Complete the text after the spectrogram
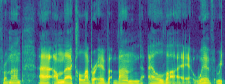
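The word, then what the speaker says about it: EL VY: That, you know, they've called themselves Elvy, I think it's pronounced. It's Elvy. According to a press release, it rhymes with hell pie.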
